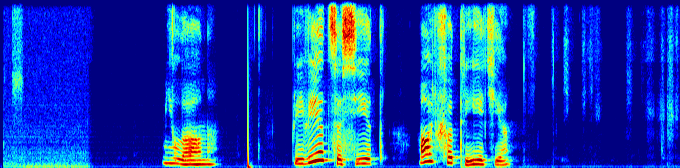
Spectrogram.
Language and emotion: Russian, sad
